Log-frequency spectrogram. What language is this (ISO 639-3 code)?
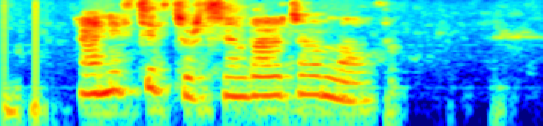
kab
